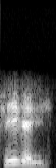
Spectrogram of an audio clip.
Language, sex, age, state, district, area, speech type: Urdu, male, 45-60, Uttar Pradesh, Muzaffarnagar, rural, conversation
